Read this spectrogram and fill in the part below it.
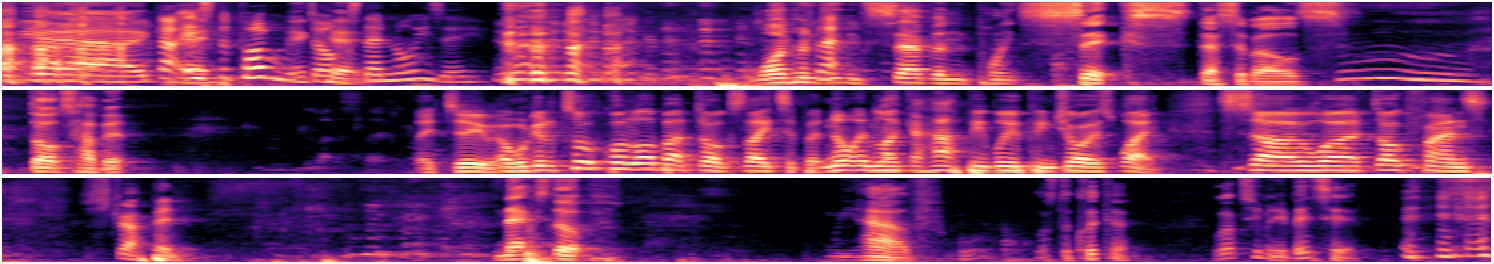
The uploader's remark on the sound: Simple Live Show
